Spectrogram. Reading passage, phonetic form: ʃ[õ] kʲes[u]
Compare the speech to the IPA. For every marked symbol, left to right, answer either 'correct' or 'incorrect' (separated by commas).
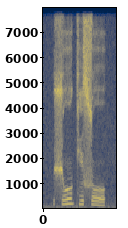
incorrect, incorrect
